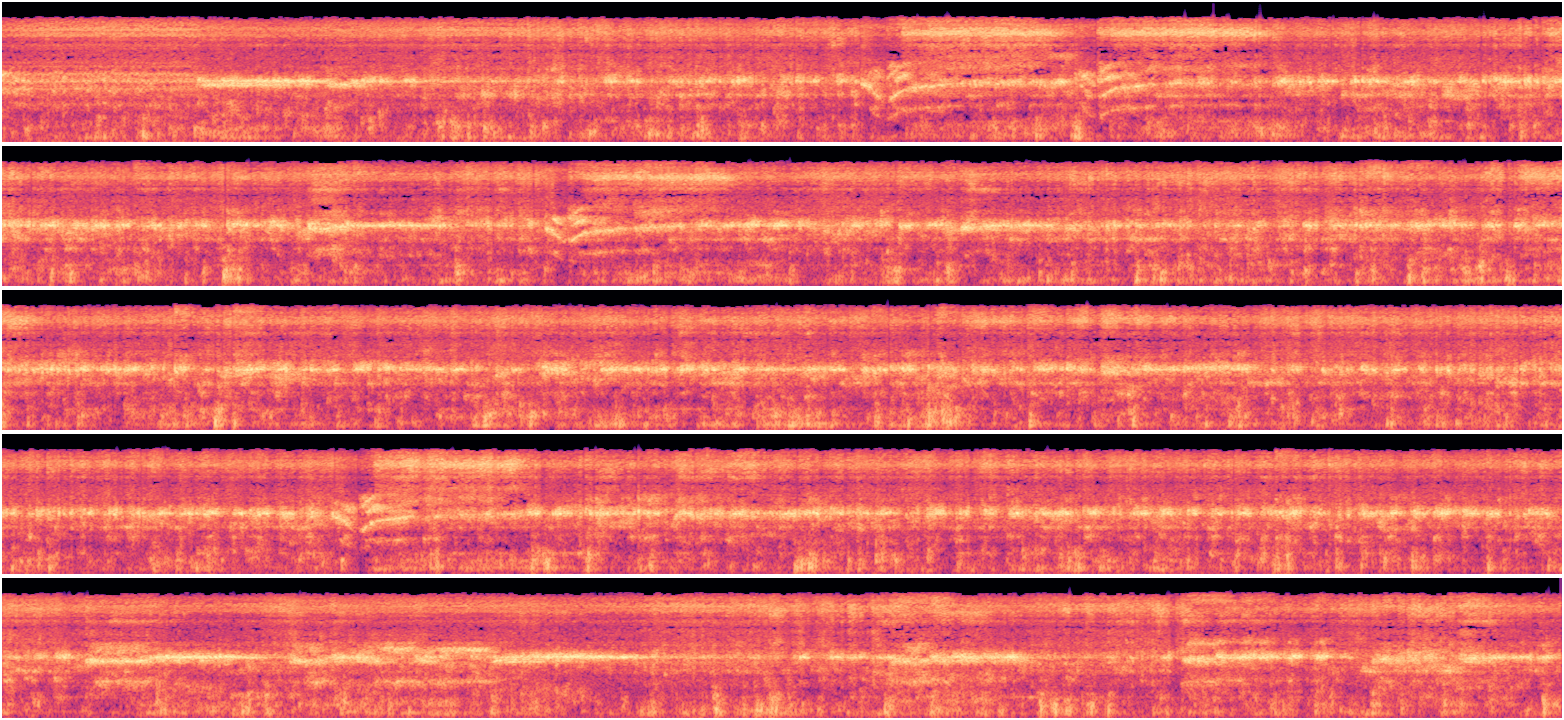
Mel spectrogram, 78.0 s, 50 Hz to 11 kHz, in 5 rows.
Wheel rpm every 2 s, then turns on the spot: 210, 230, 230, 240, 200, 210, 230, 230, 230, 230, 200, 230, 230, 230, 230, 230, 230, 230, 230, 230, 230, 230, 230, 230, 230, 200, 230, 230, 230, 230, 230, 220, 230, 220, 230, 230, 230, 230, 230.
none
